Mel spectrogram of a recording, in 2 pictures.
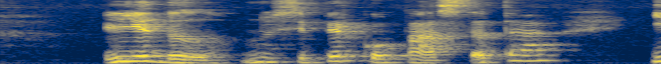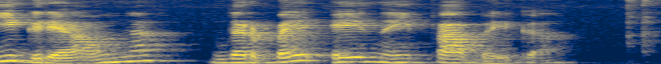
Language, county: Lithuanian, Marijampolė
